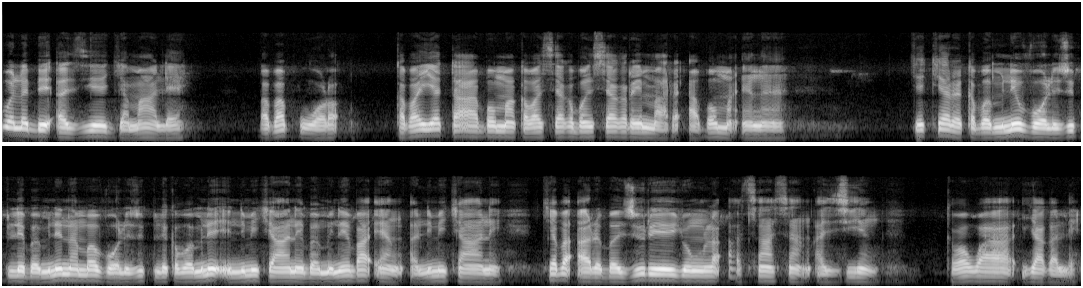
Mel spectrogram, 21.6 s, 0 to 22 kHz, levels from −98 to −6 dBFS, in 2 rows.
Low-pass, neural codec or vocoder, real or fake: 9.9 kHz; none; real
